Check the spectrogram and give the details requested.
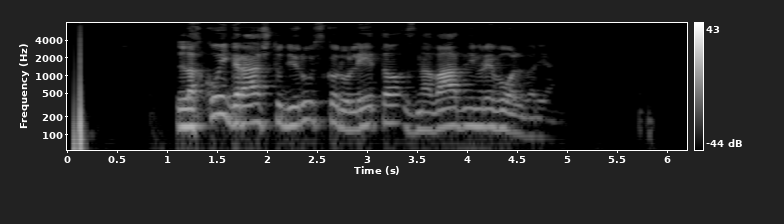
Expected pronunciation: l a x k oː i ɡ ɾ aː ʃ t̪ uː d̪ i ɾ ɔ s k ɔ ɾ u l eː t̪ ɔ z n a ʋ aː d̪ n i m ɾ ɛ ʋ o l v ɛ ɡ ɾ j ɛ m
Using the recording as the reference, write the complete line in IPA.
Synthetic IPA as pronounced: l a x k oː i ɡ ɾ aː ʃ t̪ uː d̪ i ɾ u s k ɔ ɾ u l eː t̪ ɔ z n a ʋ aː d̪ n i m ɾ ɛ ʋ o l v ɛ ɾ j ɛ m

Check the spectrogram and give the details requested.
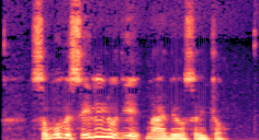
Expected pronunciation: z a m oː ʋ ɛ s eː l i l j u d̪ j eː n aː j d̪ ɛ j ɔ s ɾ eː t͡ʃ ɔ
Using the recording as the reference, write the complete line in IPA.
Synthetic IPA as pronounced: s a m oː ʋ ɛ s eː l i l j u d̪ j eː n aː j d̪ ɛ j ɔ s ɾ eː t͡ʃ ɔ

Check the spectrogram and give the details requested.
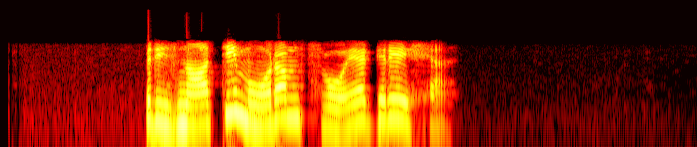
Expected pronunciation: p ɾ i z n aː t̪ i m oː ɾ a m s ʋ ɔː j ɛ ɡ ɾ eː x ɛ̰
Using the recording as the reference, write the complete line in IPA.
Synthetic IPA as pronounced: p ɾ i z n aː t̪ i m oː ɾ a m s ʋ ɔː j ɛ ɡ ɾ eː x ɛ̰

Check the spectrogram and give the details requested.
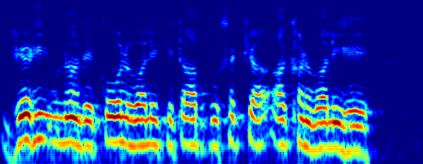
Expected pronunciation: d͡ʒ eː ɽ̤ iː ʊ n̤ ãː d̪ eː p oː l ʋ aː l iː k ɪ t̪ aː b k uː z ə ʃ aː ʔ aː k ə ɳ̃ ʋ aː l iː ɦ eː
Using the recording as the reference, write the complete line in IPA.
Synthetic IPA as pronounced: d͡ʒ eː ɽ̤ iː ʊ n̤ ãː d̪ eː k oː l ʋ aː l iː k ɪ t̪ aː b k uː s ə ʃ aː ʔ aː kʰ ə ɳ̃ ʋ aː l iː ɦ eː

